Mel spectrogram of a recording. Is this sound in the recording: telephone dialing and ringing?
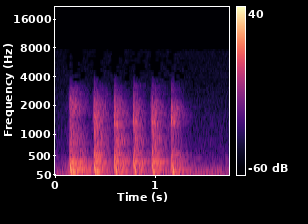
no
